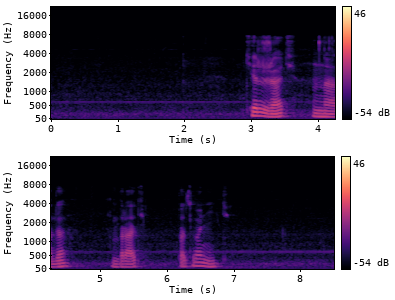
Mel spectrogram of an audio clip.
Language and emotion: Russian, neutral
